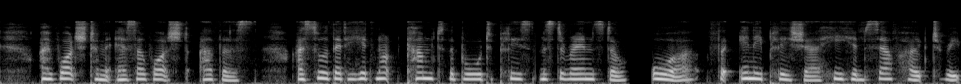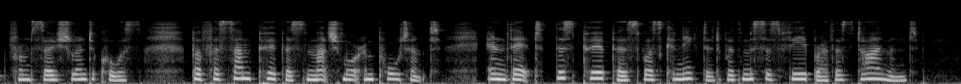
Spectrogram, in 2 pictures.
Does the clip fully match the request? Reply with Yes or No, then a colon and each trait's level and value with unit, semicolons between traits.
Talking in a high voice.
Yes: high, 235 Hz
